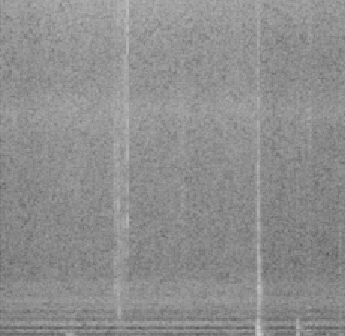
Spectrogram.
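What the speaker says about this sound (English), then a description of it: "that's a good orientation flight. It's a lot of bees." A swarm of honeybees on an orientation flight hums continuously, a dense, steady buzz filling the air, broken by a couple of faint knocks.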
